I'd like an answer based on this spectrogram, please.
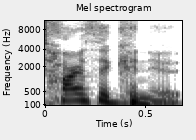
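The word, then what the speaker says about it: Harthacnut: least do a shi but that's how you pronounce it it's hetha Cano Hearth it's there's a CN it's C nut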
